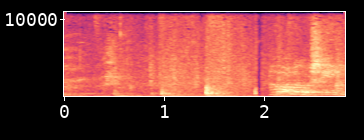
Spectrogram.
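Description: Footsteps climb a stairway.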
